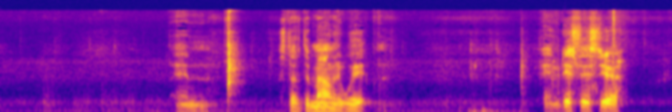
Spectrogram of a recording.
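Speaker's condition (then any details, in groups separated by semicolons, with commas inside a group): No condition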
